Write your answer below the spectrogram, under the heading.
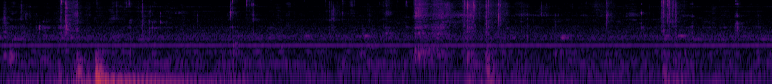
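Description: A person biting into and chewing fast food close to the microphone: soft mouth clicks and smacks, with a soft thump about a second in. A faint steady hum runs underneath.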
